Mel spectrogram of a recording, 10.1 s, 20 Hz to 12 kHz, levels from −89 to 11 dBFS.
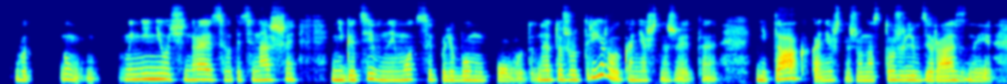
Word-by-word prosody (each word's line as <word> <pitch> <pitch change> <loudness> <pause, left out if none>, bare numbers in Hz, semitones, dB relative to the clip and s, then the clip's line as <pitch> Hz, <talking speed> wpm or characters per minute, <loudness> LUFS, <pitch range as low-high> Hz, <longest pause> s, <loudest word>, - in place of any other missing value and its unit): вот, 185 -2 -4 0.3
ну, 225 +3 -5 0.2
мне 215 +2 +2
не 230 0 +8
очень 200 -2 -2
нравятся 205 -2 +2
вот 180 - -8
эти 185 +2 -7
наши 195 0 +1 0.3
негативные 185 0 +1
эмоции 200 +1 -2
по 165 - -4
любому 175 0 -1
поводу. 160 -1 -5
Но 190 - +1
я 195 - +4
тоже 195 -1 0
утрирую, 295 - +2
конечно 180 -1 -3
же, - - +3
это - - -7 0.4
не 180 -3 +1
так, - - +5
конечно 175 +1 -4
же, 170 - -5
у - - -2
нас 170 0 -3
тоже 185 +1 0
люди 180 -1 0
разные, 170 0 +1
190 Hz, 180 wpm, -21 LUFS, 180-205 Hz, 0.4 s, не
